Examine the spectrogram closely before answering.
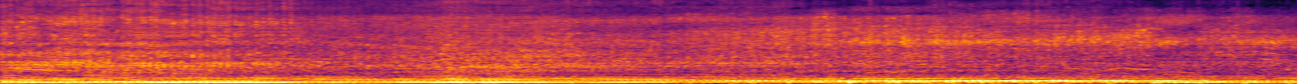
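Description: Monster truck engine running at a low, steady pace, a deep even drone with small rises and falls in pitch.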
